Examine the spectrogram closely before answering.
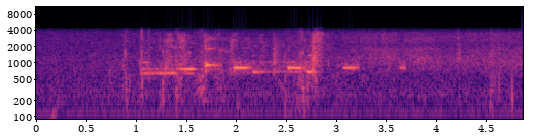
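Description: Hands bump and rub against the recording device up close.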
